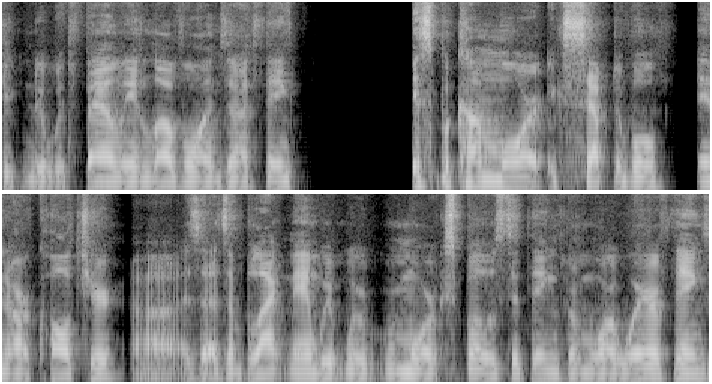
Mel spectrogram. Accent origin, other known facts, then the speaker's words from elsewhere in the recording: Canton, Ohio, United States; I grew up in Canton, Ohio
